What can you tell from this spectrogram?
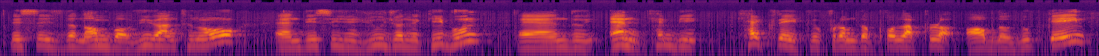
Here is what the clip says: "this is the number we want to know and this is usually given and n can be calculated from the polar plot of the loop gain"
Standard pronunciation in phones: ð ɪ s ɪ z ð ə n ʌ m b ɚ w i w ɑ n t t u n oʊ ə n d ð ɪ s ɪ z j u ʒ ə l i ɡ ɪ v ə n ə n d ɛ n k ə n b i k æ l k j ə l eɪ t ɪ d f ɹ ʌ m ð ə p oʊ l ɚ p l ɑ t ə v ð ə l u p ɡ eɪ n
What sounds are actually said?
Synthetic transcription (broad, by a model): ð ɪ s ɪ z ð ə n ʌ m b ɚ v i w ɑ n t t u n oʊ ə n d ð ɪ s ɪ z j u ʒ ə l i ɡ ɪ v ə n ə n d ɛ n k ə n b i k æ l k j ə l eɪ t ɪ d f ɹ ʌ m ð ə p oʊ l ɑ p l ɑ ə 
